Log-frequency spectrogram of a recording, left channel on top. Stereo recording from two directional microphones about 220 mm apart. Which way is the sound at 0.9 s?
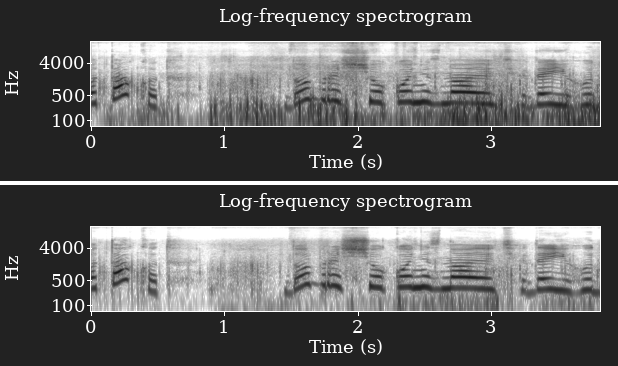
55° left (ahead or behind).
